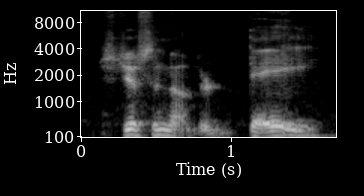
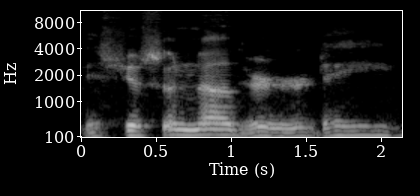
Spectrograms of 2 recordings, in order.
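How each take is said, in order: First: Said in the usual way. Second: "It's just another day" slowly stretched, the word "another" leaned on; slow, drawn out. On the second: Shown as a demonstration. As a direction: let "another" sag slowly. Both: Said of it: "says it twice, second slower".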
